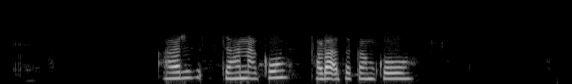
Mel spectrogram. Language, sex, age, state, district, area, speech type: Santali, female, 18-30, Jharkhand, Seraikela Kharsawan, rural, conversation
